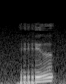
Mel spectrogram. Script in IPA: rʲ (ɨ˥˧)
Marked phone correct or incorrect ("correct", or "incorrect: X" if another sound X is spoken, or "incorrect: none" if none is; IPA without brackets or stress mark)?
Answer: incorrect: ɨ˨˥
